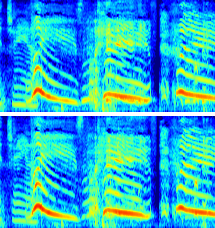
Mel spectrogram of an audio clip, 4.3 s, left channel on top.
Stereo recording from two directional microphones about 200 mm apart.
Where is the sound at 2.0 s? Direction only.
20° right (ahead or behind).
